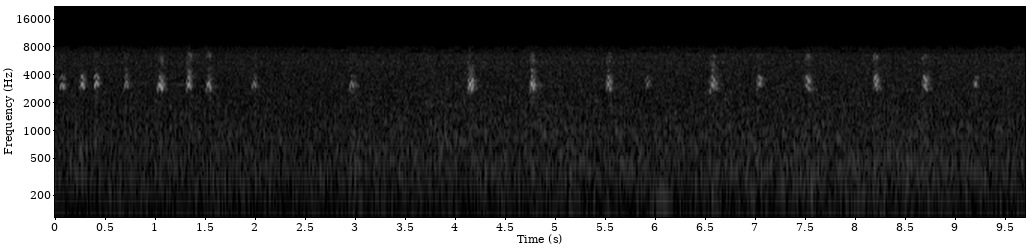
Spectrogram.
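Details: Several House Finches flying in to a bird feeder for a midday meal on a warm, windy day, 16 November 2023; short, bright chirps come singly and in quick clusters, about twenty in ten seconds.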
